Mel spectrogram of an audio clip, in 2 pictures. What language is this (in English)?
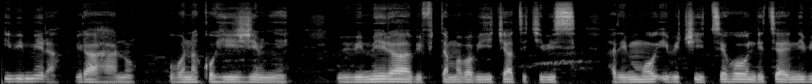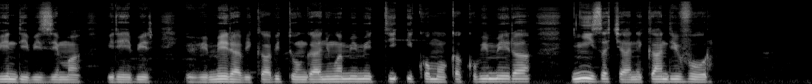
Kinyarwanda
